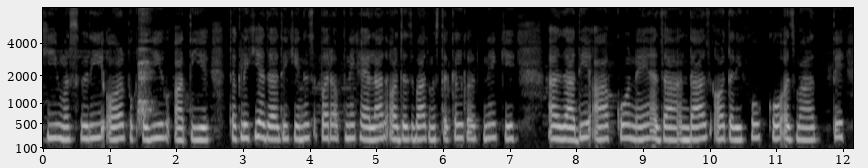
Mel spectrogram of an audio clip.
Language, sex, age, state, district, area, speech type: Urdu, female, 18-30, West Bengal, Kolkata, urban, spontaneous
